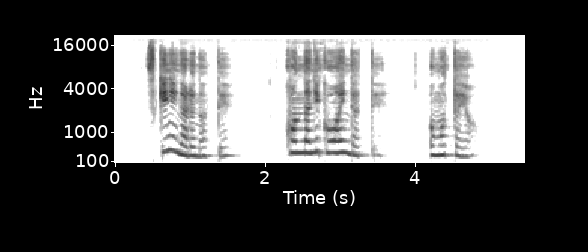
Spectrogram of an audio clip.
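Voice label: female; 好きになるのって、こんなに怖いんだって思ったよ。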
